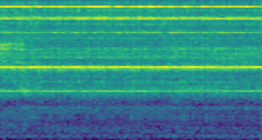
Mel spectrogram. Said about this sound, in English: The timer has dinged, so it's time to sign off.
